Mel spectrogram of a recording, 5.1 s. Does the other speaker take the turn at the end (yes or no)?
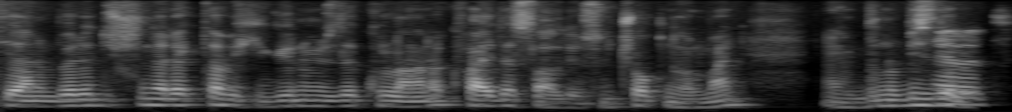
no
